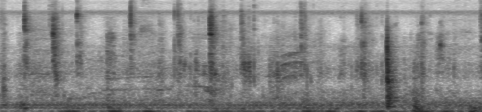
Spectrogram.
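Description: Close-miked eating sounds of people chewing boiled chicken and rice: wet chewing and lip-smacking clicks, irregular, a few a second.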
